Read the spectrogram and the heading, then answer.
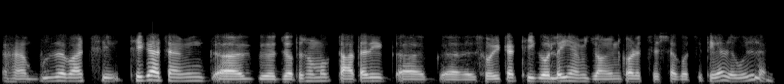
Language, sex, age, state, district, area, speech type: Bengali, male, 18-30, West Bengal, Dakshin Dinajpur, urban, conversation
